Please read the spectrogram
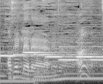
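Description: Live band playing a Thai luk thung song: sustained keyboard notes over a held bass, with a voice briefly over the music.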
